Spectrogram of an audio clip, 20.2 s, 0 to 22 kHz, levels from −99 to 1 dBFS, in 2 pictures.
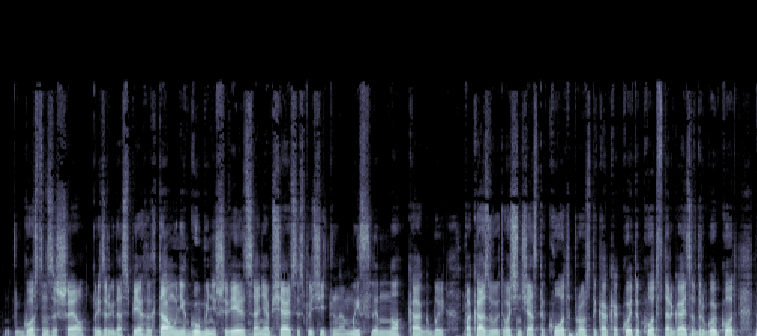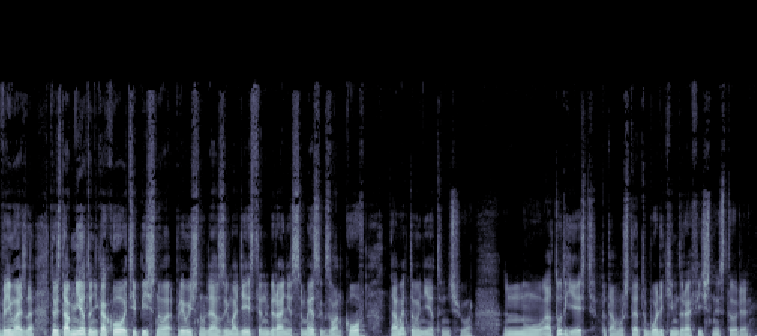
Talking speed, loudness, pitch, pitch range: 180 wpm, -23 LUFS, 120 Hz, 110-135 Hz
